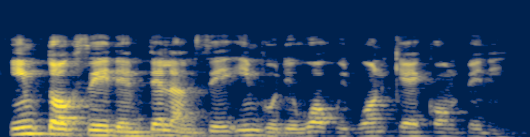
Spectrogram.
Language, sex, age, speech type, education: Nigerian Pidgin, male, 15-29, spontaneous, tertiary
